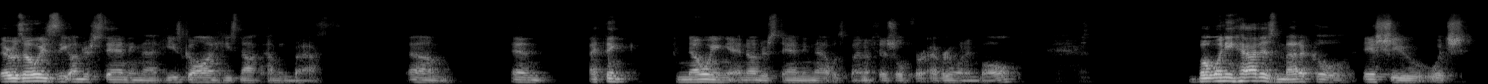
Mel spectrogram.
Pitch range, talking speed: 95-115 Hz, 135 wpm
